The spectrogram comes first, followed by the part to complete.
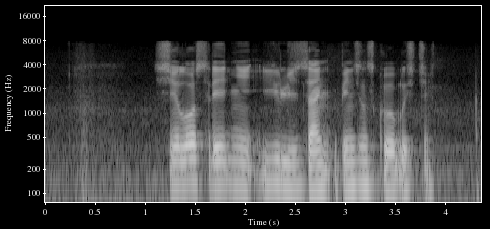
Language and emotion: Russian, neutral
